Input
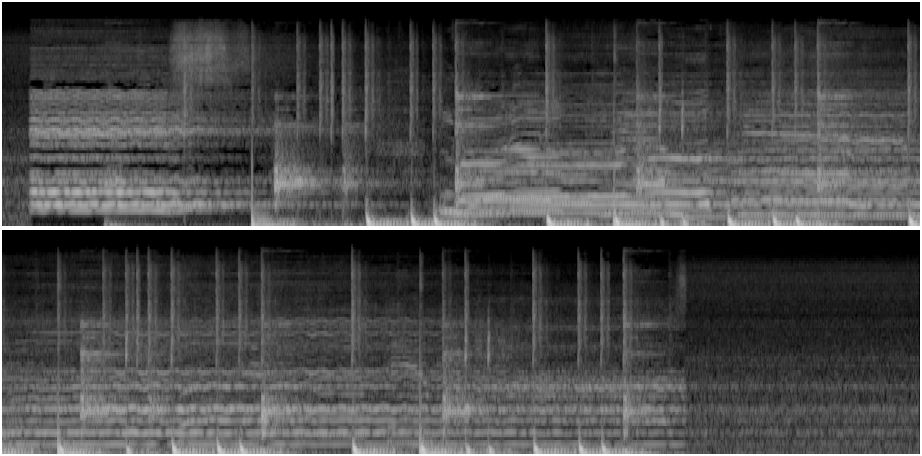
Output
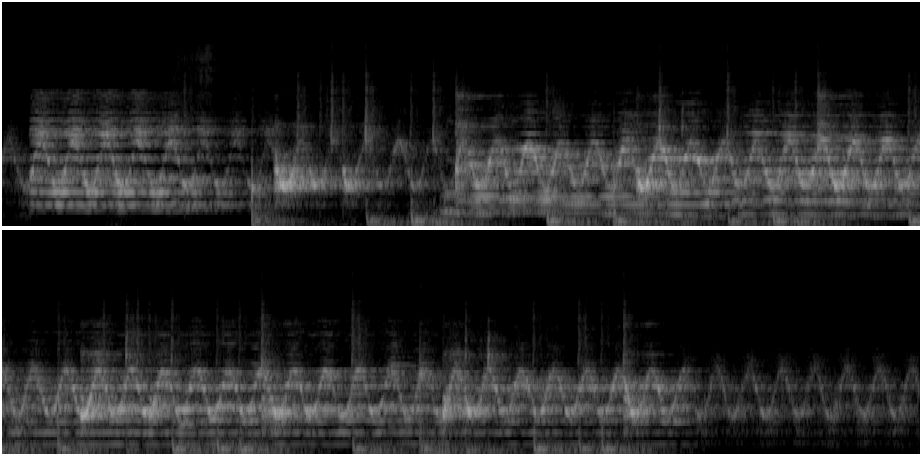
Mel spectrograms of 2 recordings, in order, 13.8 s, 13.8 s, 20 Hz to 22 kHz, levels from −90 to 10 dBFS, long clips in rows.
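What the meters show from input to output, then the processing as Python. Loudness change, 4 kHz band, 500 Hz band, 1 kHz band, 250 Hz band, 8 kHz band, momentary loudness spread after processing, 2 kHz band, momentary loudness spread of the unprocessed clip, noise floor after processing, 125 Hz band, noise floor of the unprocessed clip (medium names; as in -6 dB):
-14.0 dB, under -25 dB, -17.0 dB, -5.5 dB, -27.5 dB, under -30 dB, 20 LU, -9.0 dB, 8 LU, -61 dBFS, -35.0 dB, -50 dBFS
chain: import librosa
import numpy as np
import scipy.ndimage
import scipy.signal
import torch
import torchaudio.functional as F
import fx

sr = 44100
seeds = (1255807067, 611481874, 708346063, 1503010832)

y = fx.wah_lfo(x, sr, hz=4.1, low_hz=700.0, high_hz=1700.0, q=13.0)
y = fx.room_shoebox(y, sr, seeds[0], volume_m3=1000.0, walls='furnished', distance_m=1.9)
y = F.gain(torch.from_numpy(y), 2.0).numpy()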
